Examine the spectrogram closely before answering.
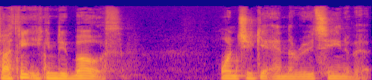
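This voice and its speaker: Somewhat breathy, a man talks at a very fast pace on a very clean recording with a silent background. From England, Crewe. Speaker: singer-songwriter. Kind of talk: casual chat.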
